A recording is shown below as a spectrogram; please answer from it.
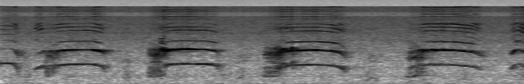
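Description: A Siberian Husky puppy gives short, high, wavering howls, each rising then falling, about a second apart.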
